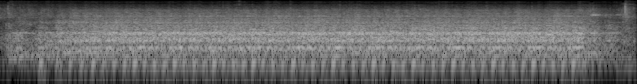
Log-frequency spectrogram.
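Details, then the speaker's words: Outboard motor with its water supply on, cooled by cranking with no spark, key start attempted without choke or fast idle on a hot day: the starter chugs steadily about four times a second for three seconds and never catches. Cranks but won't start without choke. "okay so you can hear it right there it's not starting"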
